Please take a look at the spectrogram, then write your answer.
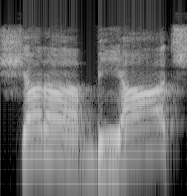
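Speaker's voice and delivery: put-on, shrill, very high-pitched shouting. Retelling what was yelled alone in the car: retelling own yell. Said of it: "yesterday I was yelling".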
